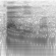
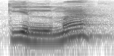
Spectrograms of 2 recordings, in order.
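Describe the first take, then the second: First: First vowel a, with i after the l. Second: First vowel i, no vowel after the l. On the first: "dengan fathah kaf, dan dengan kasrah lam ... lebih fasih" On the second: "kasrahnya kaf bersama sukun lam"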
